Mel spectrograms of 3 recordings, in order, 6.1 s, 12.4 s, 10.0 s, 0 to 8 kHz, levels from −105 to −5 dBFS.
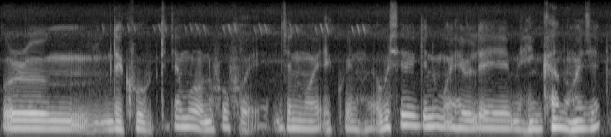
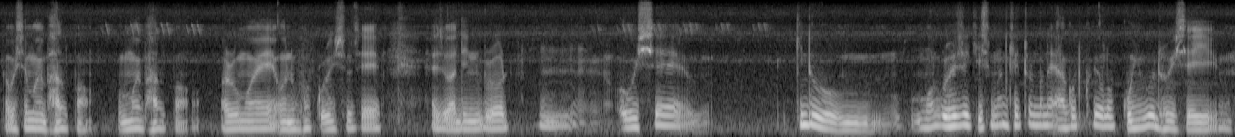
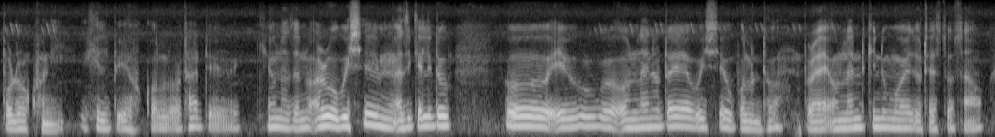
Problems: constant background noise, background conversations at intervals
